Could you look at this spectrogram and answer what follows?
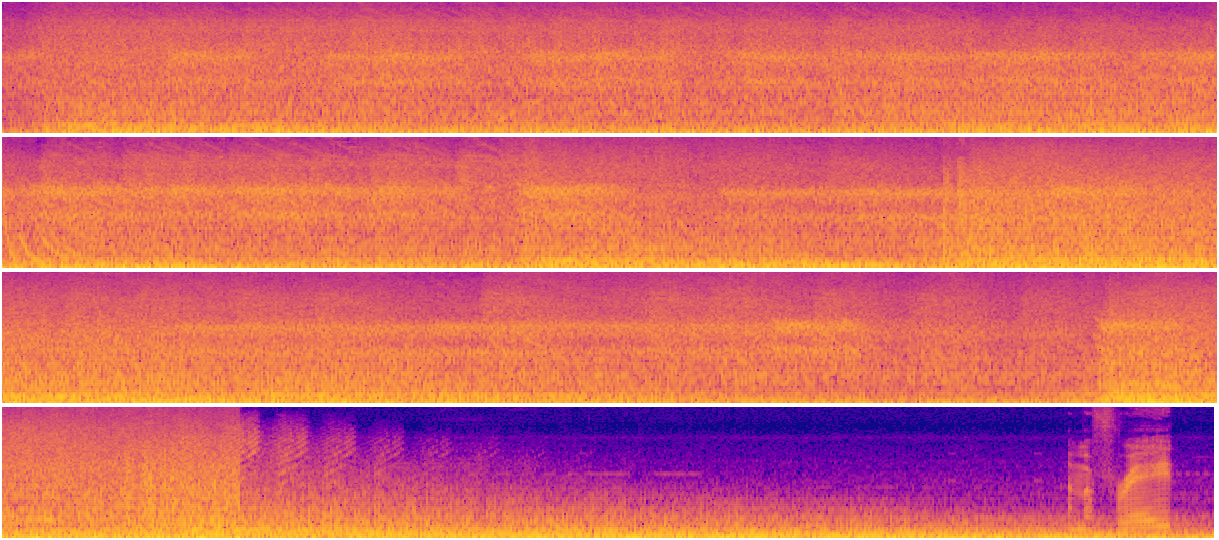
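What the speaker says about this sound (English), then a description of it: "Your ship was destroyed in combat while protecting the retreat of Admiral Garrett's forces." A starship blows apart in Star Trek Online space combat against a Klingon fleet, with loud rumbling booms and blasts over a sustained engine roar, a voice speaking partway through before it cuts to silence.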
